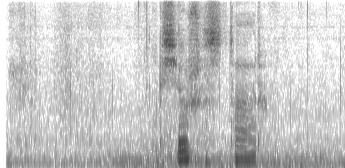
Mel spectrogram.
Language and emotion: Russian, sad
